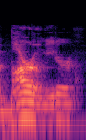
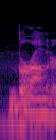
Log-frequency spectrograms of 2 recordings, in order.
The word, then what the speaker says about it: barometer: of glassware is known as a barometer or a borometer barometer is the proper pronunciation this type of barometer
